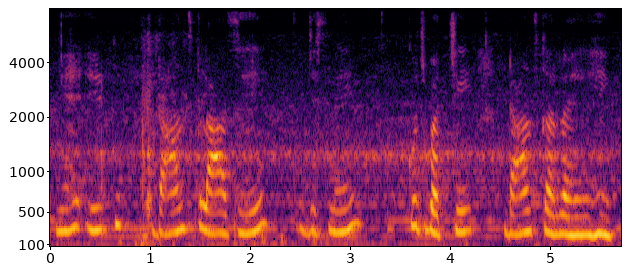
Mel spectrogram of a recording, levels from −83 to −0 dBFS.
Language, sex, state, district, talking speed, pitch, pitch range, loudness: Kumaoni, male, Uttarakhand, Tehri Garhwal, 125 wpm, 270 Hz, 245-305 Hz, -17 LUFS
